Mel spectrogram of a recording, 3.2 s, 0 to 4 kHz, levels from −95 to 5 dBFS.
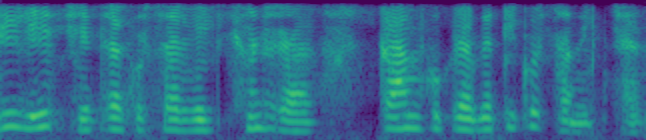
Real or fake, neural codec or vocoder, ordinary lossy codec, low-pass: fake; codec, 16 kHz, 2 kbps, FreqCodec, smaller model; none; 3.6 kHz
